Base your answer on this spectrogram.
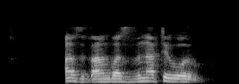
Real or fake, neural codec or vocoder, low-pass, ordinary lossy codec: fake; codec, 16 kHz, 1.1 kbps, Voila-Tokenizer; 7.2 kHz; MP3, 24 kbps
